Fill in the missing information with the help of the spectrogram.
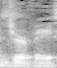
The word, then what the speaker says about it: Gervais: Am I saying his name right? – Gervais? – Ricky? Huh? – Gervais? – Ricky Gervais? – Ricky Gervais. – Ricky Gervais. – Is his name Gervais? – Gervais, yeah.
